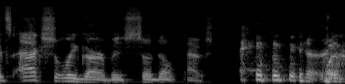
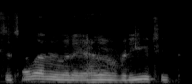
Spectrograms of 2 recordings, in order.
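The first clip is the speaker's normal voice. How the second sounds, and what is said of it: Radio announcer voice. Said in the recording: “I'll use my radio announcer voice”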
